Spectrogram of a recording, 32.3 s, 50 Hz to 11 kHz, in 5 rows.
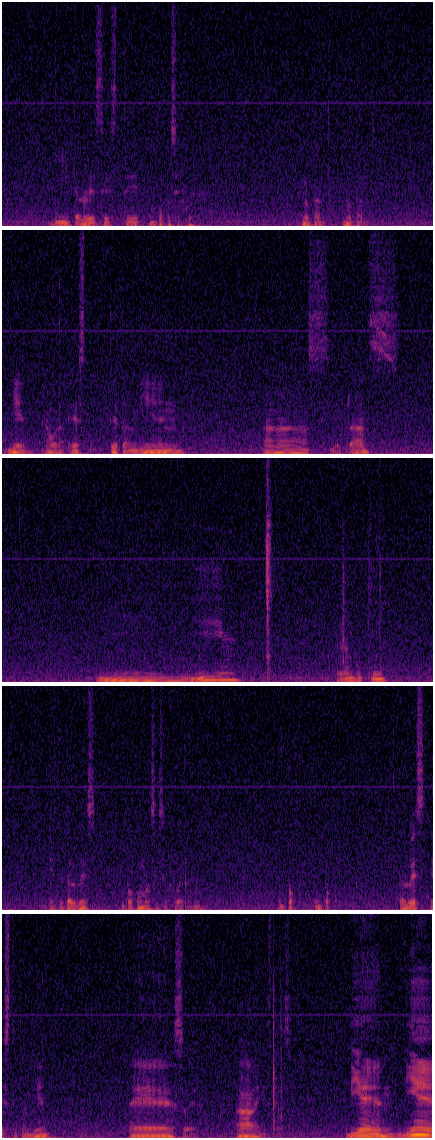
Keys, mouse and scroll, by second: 0.6 right click, 2.2-5.4 drag, 7.2 right click, 8.4 middle click, 9.2 middle click, 10.2-13.4 drag, 14.2 middle click, 15.3-15.6 scroll down 1, 15.9-17.6 middle drag, 17.7-18.3 scroll up 2, 18.3 shift+middle click, 18.8 shift+scroll up 1, 19.3 right click, 20.1 middle click, 21.0 click, 22.1-23.8 drag, 24.2 middle click, 25.1 right click, 26.5-29.4 drag, 29.9 Tab, 30.3-31.6 middle drag, 31.7 scroll down 2.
